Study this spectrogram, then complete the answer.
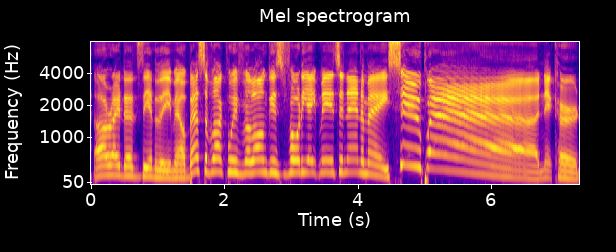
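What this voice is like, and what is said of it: Put-on English accent, drifting Australian. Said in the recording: “This has really tested the limits of my English accent ... That was pretty good. You didn't waver. You didn't turn into Irish at any point. ... for a couple seconds, it did feel Australian, but you came in and out.”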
